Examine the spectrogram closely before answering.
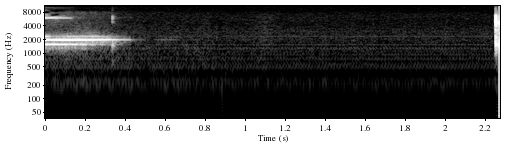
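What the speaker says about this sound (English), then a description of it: "I'm getting a phone call" Phone ringing with an incoming call: a short electronic ring tone, then near silence, then another brief burst of the ring beginning.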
